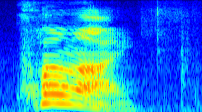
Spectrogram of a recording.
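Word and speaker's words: Quảng Ngãi: 두산이 2000년대 후반에 베트남 아 쾅아이 쾅아 아이라고 발음을 하면 될 것 같아요.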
